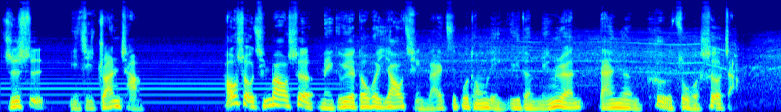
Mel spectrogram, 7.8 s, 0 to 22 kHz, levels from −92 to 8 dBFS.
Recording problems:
machinery noise; faint; throughout; 20 dB below the speech

